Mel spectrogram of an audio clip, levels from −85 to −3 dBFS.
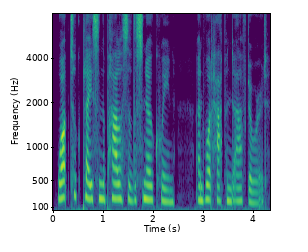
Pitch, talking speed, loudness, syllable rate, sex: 205 Hz, 195 wpm, -21 LUFS, 5.6 syllables/s, female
